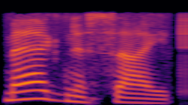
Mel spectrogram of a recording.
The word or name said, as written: magnesite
